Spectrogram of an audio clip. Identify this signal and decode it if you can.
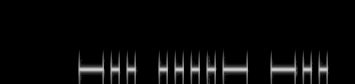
Morse code, heard as a keyed tone, about 15 wpm, 700 Hz. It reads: D4D
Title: All Cut Numbers - 3-Digit 15wpm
